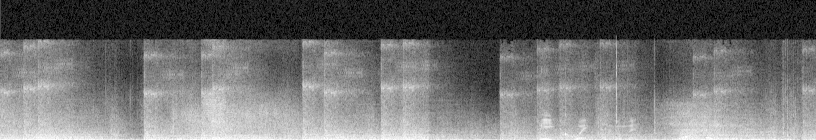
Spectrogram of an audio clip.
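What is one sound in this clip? Swords and weapons clash repeatedly in a noisy battle.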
